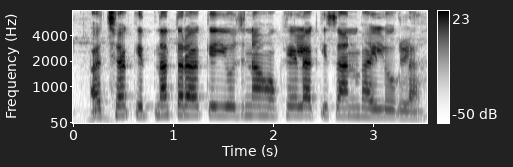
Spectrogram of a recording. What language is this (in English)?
Magahi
